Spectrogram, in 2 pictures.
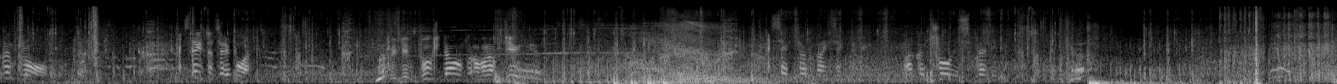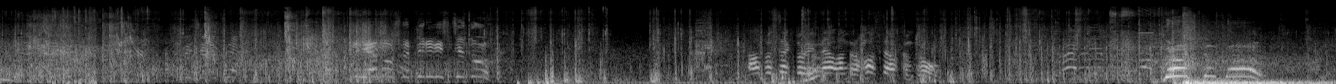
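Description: Footsteps crunch quickly on gravel and rock.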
